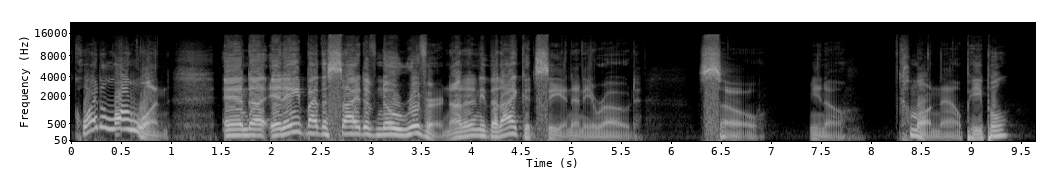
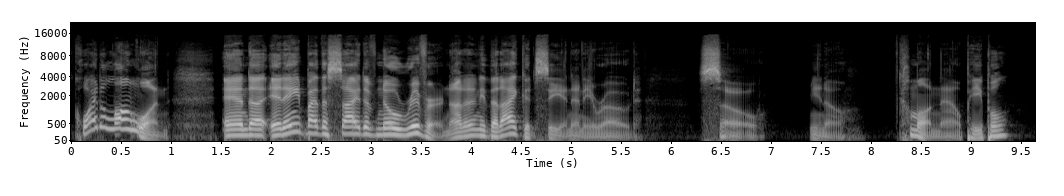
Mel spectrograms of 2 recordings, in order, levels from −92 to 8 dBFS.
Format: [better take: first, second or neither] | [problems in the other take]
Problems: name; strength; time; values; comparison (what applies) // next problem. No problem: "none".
second | distortion; slight; 10 dB below the speech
